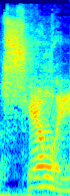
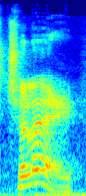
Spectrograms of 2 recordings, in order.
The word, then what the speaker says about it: Chile: but that's how chile is pronounced it's not pronounced chili it's chile that's not how you said it so try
